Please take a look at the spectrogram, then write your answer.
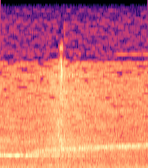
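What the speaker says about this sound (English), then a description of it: "more sirens, God knows where they're going" Emergency vehicle sirens wail outside in London, a steady rising tone running through the whole stretch over a constant background of traffic rumble.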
